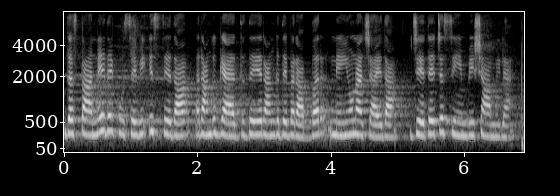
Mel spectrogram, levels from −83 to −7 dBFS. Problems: background sounds at intervals, echo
